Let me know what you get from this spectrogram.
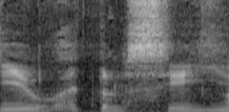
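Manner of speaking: very soft, quiet, stern voice. Recapping a scene, quoting Goliath's concerned question: imitating Goliath's stern voice. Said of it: "this stern voice".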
